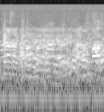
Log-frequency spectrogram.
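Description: Overlapping voices: several people talking and calling out at once, with no single clear speaker.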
